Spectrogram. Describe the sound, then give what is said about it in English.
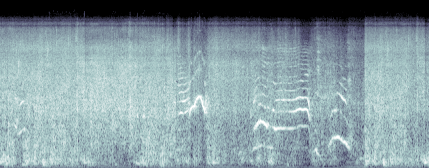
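Water balloons burst and splash in a steady, noisy spray of water, with a few high playful squeals rising over the splashing midway through. “Let's throw out some water balloons.”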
